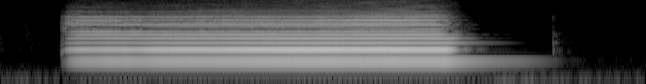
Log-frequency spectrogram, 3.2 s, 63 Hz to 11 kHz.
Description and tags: Part of the Good-sounds dataset of monophonic instrumental sounds.
instrument::violin
note::C
octave::4
midi note::48
good-sounds-id::3609
neumann-U87, C4, violin, multisample, single-note, good-sounds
